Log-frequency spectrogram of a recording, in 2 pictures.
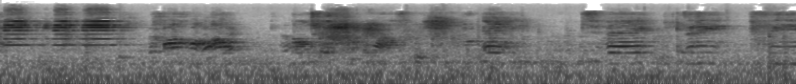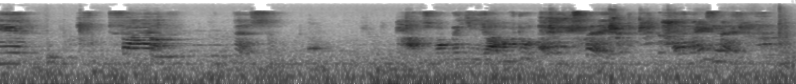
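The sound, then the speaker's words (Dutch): A choir rehearses over telephone connections, members singing from home with sheet music and phones in hand: several voices sing together in a thin, tinny, phone-quality sound, the held notes slightly out of step and blurred, continuing steadily with brief pauses between phrases. “Eh, het is dus een koorrepetitie. De leden zitten thuis met hun bladmuziek op schoot en de telefoon in de hand in te zingen.”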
